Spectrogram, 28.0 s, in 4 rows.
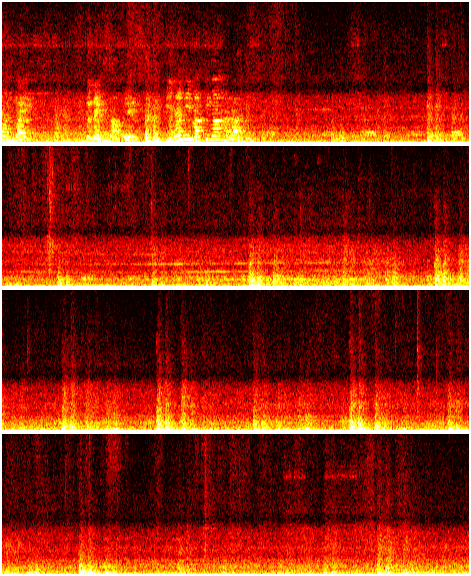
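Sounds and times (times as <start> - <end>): rail joint clacks: 0.0 - 8.2, 9.0 - 22.9
wheels rumbling on rail: 0.0 - 28.0.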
